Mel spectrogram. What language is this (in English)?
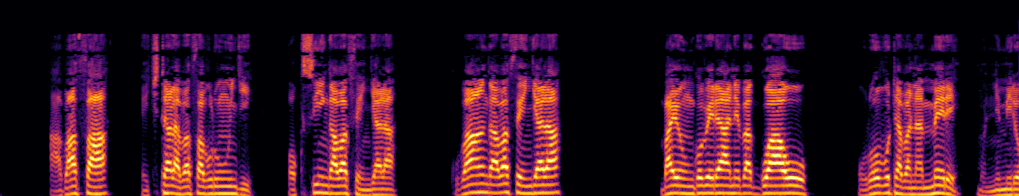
Ganda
